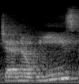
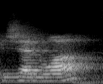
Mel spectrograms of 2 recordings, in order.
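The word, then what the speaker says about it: génoise: that spoke before of people think Genoese because that's how it's spelt is actually genoise and and it's a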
